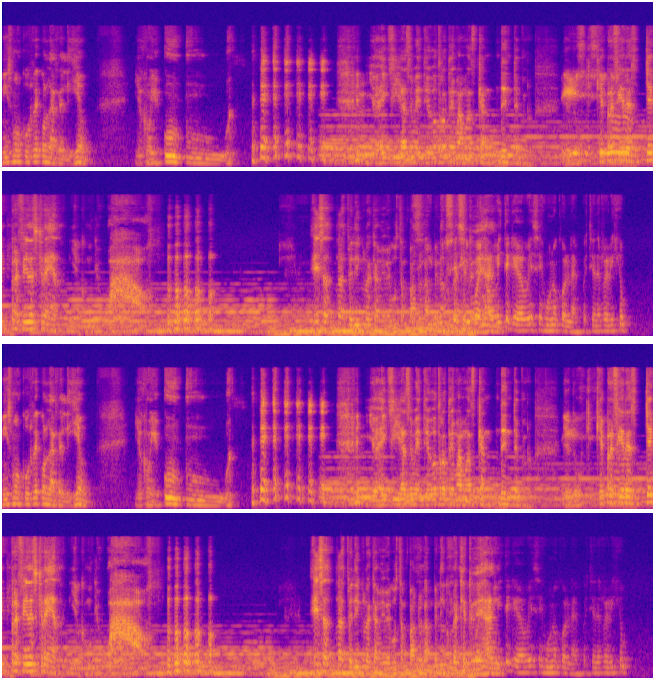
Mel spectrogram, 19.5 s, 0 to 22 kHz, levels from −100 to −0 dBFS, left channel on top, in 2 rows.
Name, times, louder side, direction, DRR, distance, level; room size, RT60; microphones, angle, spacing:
voice 1, 0.0-3.4 3.9-12.7 14.4-17.2, right 3 dB, 25° right, 0.6 m, -25 dB
Organ, 4.7-16.9, left 1 dB, 20° left, 0.7 m, -28 dB
voice 2, 5.2-5.5 8.4-9.6 13.9-15.2 15.9-19.1, left 6 dB, 70° left, 0.4 m, -29 dB
4.7 x 3.1 x 3.0 m
head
